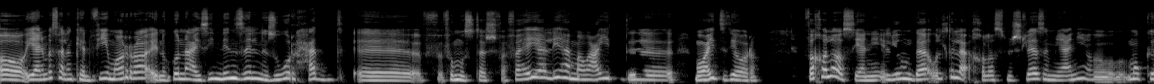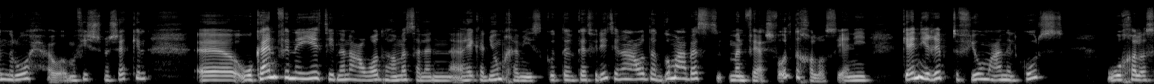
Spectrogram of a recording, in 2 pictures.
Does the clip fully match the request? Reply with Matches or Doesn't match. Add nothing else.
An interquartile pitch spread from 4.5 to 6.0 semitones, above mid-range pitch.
Matches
